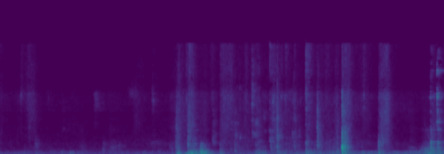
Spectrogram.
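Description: A fridge door opens and shuts.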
